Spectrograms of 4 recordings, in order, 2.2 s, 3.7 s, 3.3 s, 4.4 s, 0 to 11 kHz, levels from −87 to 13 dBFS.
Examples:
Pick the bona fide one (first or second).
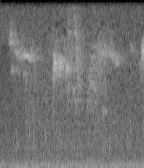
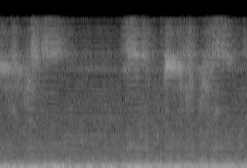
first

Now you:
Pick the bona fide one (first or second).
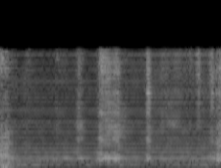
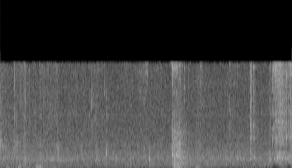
second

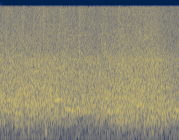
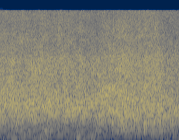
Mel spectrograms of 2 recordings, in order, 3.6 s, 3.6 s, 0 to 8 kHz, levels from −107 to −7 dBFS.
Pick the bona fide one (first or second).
first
